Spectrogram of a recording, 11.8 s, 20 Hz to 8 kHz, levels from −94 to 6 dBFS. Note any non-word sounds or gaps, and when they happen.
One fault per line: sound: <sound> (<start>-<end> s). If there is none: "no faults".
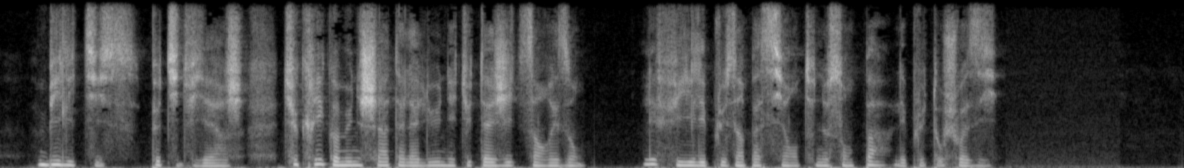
no faults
